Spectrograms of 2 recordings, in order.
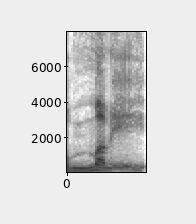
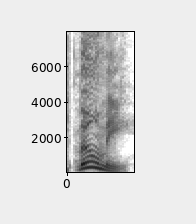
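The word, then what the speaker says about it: Mumy: He said Bill Mummy. It's Boomy, and it's an easy mistake to make.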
